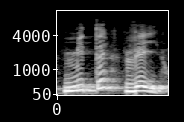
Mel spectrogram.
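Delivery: मितव्ययी drawn out in two separated parts; teacher's slow dictation of मितव्ययी; slow sounding-out. Shown as a demonstration. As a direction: break मितव्ययी slowly into "mit" and "vyayi". Teacher sounds word out slowly.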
